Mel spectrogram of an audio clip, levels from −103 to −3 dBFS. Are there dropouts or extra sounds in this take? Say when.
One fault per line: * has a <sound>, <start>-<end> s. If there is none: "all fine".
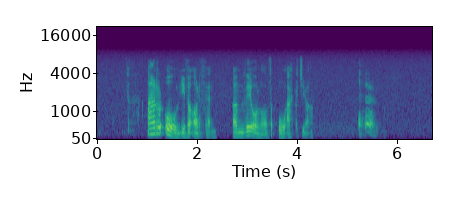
* has a throat clearing, 5.2-5.6 s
